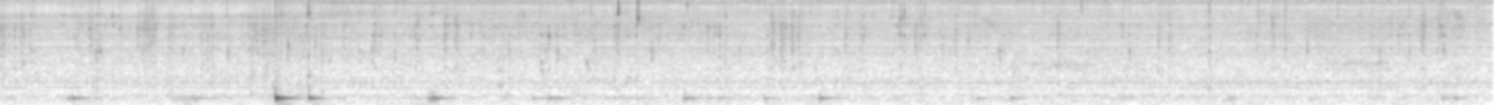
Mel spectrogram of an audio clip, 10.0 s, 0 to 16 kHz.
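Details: Smart 453 EQ electric car after repair, coolant pumps running: irregular gurgles and soft bubbling pops over a faint pump hum, easing off over time, as trapped air works out of the coolant loop.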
